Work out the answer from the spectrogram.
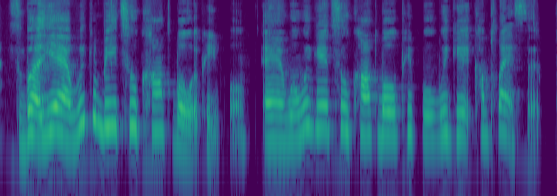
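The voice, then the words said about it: Mississippi Southern accent. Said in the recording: “y'all know I'm Mississippian, so don't judge my accent.”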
